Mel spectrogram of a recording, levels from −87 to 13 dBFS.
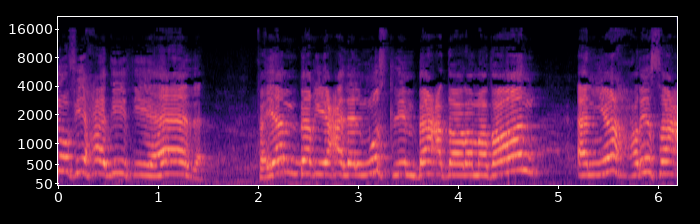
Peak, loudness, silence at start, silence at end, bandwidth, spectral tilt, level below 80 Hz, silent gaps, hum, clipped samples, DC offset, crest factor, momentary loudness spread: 0 dBFS; -14 LUFS; 0 s; 0 s; 16 kHz; -3.5 dB/octave; -54 dBFS; none; none; under 0.1%; under 0.1%; 14 dB; 7 LU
